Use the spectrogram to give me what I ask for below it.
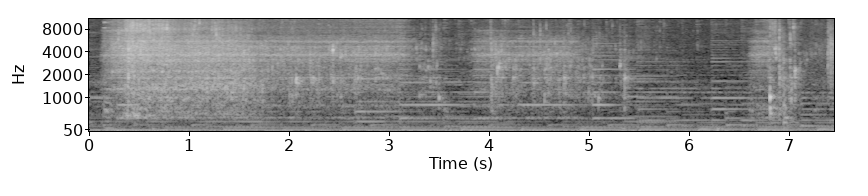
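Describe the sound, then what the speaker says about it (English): Cold tap water runs steadily from a faucet into a measuring vessel while preparing film developer dilution, a continuous close splashing fill with faint dripping toward the end. "So we measure first 300 milliliters of water. You can again use cold tap water."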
